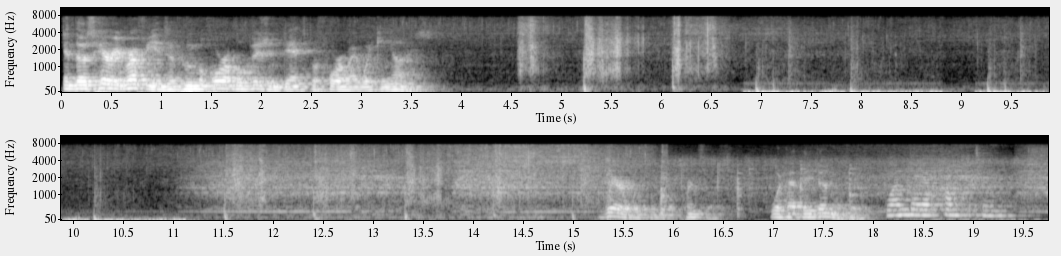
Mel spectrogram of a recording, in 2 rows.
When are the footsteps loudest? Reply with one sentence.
The loudest moment of the footsteps is at 5 seconds.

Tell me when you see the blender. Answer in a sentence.
You can hear the blender from 11.0 to 19.7 s.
